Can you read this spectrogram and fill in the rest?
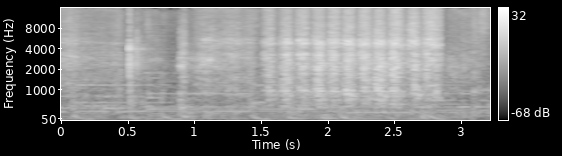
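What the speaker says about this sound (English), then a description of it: "And now I'm going to burnish the back as well." Vinyl transfer tape being burnished on the back against a wood sign, a series of dry, close scraping rubs in a quickening back-and-forth rhythm, alone without talk.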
